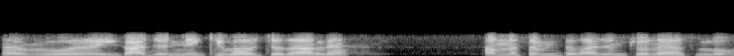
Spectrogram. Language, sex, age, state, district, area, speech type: Bengali, female, 30-45, West Bengal, Bankura, urban, conversation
